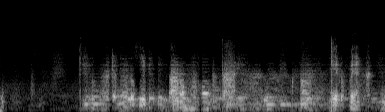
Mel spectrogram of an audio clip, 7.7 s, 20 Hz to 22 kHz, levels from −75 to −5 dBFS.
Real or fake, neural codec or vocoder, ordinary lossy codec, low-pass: fake; codec, 44.1 kHz, 0.9 kbps, DAC; none; 19.8 kHz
